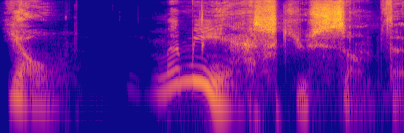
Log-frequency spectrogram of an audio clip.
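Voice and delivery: put-on suspicious voice. Retelling a first meeting with him: imitating a suspicious tone. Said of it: "talking to me with that tone, like, suspicious".

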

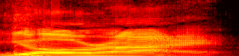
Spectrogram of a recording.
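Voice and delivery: put-on menacing taunting tone. Retelling a scene where a character taunts Jason: imitating a pseudo-threatening taunt. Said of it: "a pseudo-threatening way".

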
